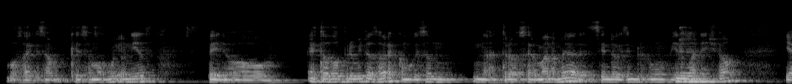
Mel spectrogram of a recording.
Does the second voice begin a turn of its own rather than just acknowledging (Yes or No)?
No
